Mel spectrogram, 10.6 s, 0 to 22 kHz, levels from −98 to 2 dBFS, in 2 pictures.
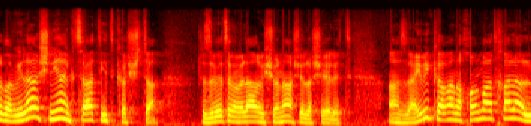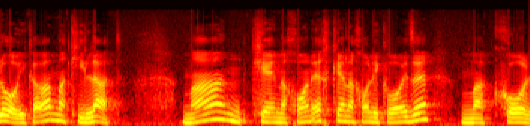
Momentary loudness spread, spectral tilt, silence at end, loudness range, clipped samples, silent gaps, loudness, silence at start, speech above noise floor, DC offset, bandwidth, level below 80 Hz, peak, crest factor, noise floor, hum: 8 LU; -6.5 dB/octave; 0 s; 2 LU; under 0.1%; none; -25 LUFS; 0 s; 26 dB; under 0.1%; 15.5 kHz; -60 dBFS; -8 dBFS; 16 dB; -50 dBFS; none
